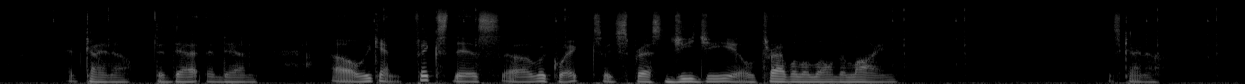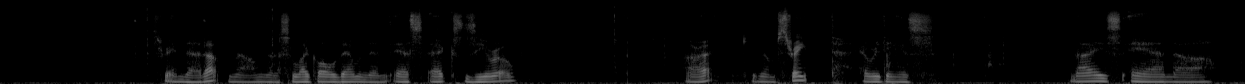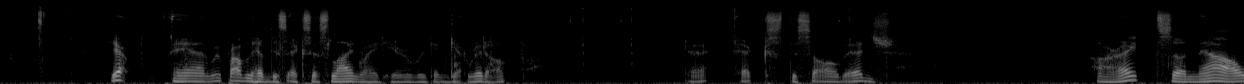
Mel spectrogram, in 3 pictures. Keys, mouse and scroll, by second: 0.5-3.8 drag, 1.4-2.1 scroll up 2, 2.1-2.5 scroll down 1, 2.5 middle click, 4.6 shift+click, 5.5 shift+click, 6.8 g, 9.5 click, 10.0 g, 12.1 click, 13.0 g, 13.8 middle click, 14.5-24.2 drag, 16.4 s, 19.0 middle click, 21.5-21.9 scroll down 2, 22.0 shift+middle click, 22.5 middle click, 26.3 shift+middle click, 27.0-28.0 scroll up 3, 28.0 2, 28.4 middle click, 30.2 click, 30.7 alt+middle click, 31.0 alt+click, 31.2-37.3 alt+middle drag, 32.2 x, 33.8-34.1 scroll down 3, 36.9 Tab.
